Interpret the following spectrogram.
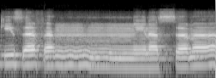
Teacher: കിസഫൻ എന്ന തൻവീനിനെ പൂർണ്ണമായും മീമിലേക്ക് ലയിപ്പിച്ച് മണിക്കണം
